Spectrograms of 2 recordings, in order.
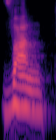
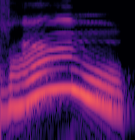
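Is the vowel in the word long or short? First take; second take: short; long. First: The vowel is said short and quick. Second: The vowel is drawn out long. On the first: The speaker calls it right. "e sim wann" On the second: The speaker calls it wrong. "Você não pode falar wann"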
